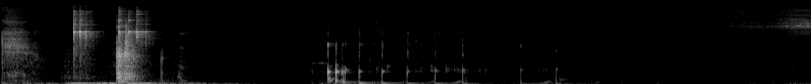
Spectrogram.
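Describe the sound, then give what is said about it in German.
A bottle of Würzburger Hofbräu Kiliani Festbräu beer opened and poured into a glass, with short hissing bursts, scattered glassy clinks and drips, then a faint fizzing hiss from the lively, sparkling beer. “Aber jetzt genug geredet. Lasset uns die Flasche öffnen. Zack.”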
